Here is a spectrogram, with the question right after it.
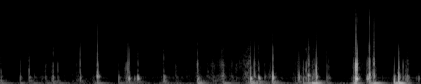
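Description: Fingertips and long nails tap and stick on the top and sides of microphone ears wrapped in white adhesive tape. The result is a quick, irregular run of soft, muffled taps with low thumps, bright sticky clicks and peeling crackles in between.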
